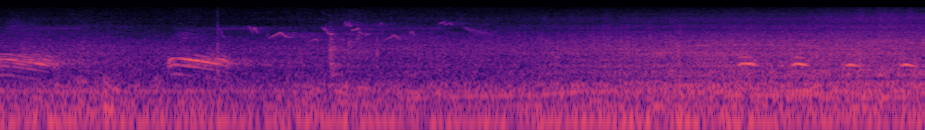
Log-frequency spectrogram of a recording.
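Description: Birds calling, with two arched calls about a second apart, then higher chirps and a run of short calls near the end, over a vehicle engine running steadily.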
